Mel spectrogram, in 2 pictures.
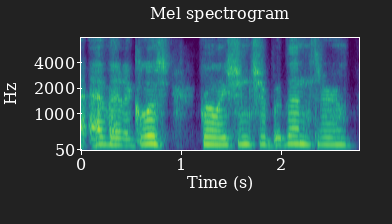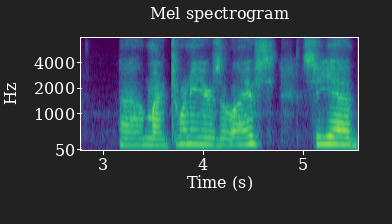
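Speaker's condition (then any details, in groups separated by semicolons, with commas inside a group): Cerebral palsy; from birth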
